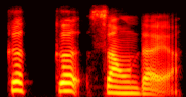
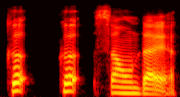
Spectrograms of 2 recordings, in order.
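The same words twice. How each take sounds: The two takes are said the same way.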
